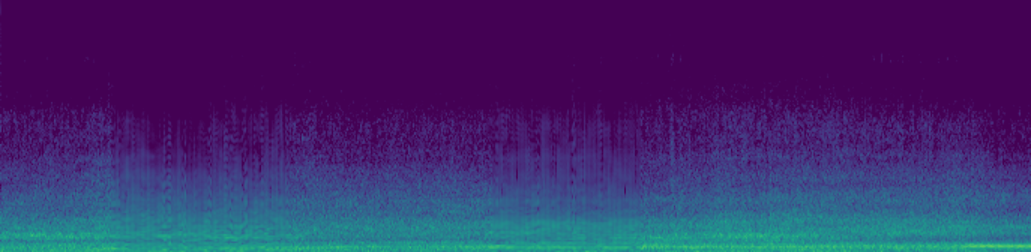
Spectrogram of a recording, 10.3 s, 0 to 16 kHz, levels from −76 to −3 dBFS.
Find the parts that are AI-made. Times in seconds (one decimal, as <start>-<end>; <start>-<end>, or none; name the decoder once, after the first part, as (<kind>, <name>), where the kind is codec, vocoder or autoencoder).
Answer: 1.1-2.9 (vocoder, BigVGAN v2); 4.9-6.4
